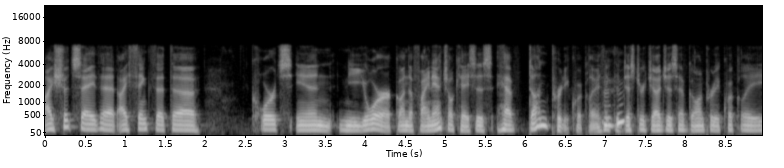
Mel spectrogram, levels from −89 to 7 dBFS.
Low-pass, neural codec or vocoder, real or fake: 7.2 kHz; none; real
